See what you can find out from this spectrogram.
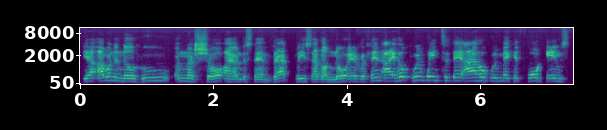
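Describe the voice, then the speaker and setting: Man hosting a halting fan stream. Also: on the high side, dull audio. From Nigeria. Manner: halting, many "uh" fillers and restarts. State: recovering from a cold. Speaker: fan channel host. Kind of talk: live-stream chat, reading viewer comments.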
